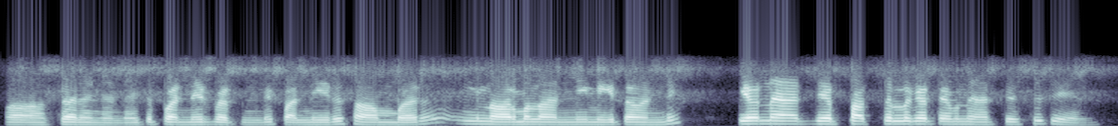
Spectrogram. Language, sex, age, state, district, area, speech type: Telugu, male, 18-30, Andhra Pradesh, Konaseema, rural, conversation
